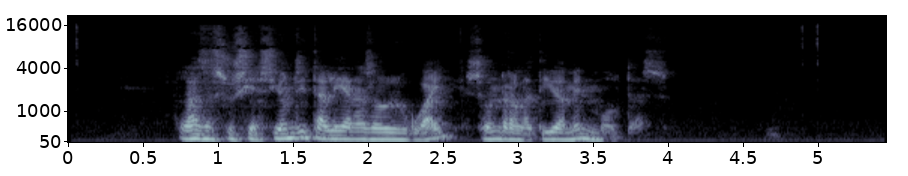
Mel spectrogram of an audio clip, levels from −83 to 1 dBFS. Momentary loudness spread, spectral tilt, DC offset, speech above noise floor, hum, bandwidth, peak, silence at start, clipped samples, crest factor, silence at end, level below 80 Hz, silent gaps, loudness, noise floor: 14 LU; -6 dB/octave; under 0.1%; 38 dB; none; 16 kHz; -14 dBFS; 0.75 s; under 0.1%; 18 dB; 1.45 s; -66 dBFS; none; -29 LUFS; -67 dBFS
